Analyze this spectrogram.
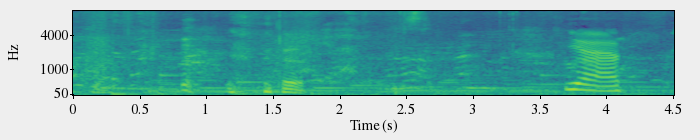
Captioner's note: birds chirping, people chattering; chuckles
